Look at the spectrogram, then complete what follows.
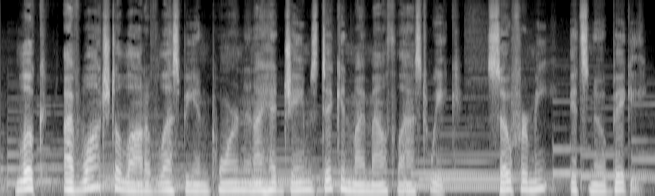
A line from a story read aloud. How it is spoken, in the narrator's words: she said, calmly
